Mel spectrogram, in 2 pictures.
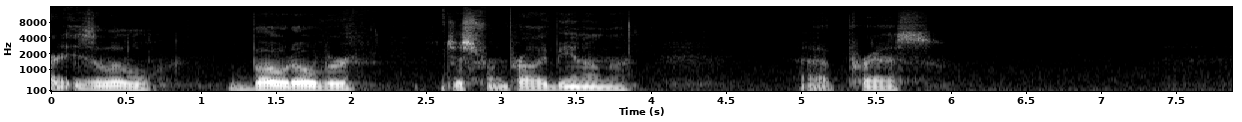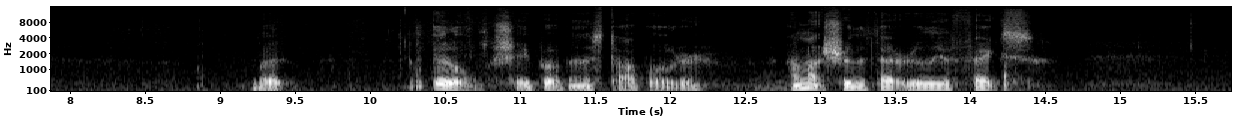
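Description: A plastic card sleeve crinkles softly as a card slides into it.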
